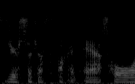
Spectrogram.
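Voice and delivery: soft furious hissed insult; quiet scream. Retold or imitated. Ex-wife hissing insults at her husband, quiet scream. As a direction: scream it without any volume. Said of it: "just quiet scream".

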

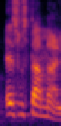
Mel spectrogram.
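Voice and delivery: judgy commenter. Retold or imitated. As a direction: lecture them like a judge.

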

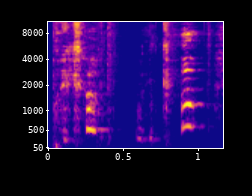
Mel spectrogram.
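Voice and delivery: high, urgent mock plea; high frantic hiss to a sleeping husband; frantic wake-up. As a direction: shake him awake in a panic. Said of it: "I am beating Tanner".

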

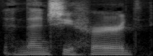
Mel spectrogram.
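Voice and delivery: usual speaking voice

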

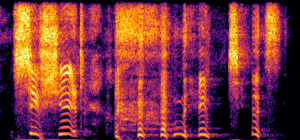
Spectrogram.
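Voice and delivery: loud, high laughter breaking through the words; laughing hard. Real, not acted. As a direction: crack up helplessly at the punchline. Punchline dissolving into laughter.

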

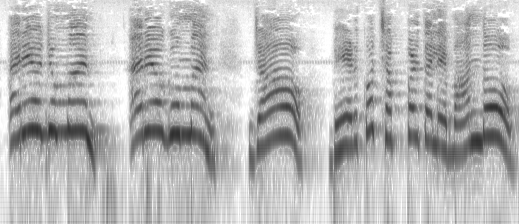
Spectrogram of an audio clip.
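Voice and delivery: high, loud call to the servants. A narrator's reading. Nora calls servants to tie up the horse, loud call. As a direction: call across the yard to the boys. Calling servants across the yard.

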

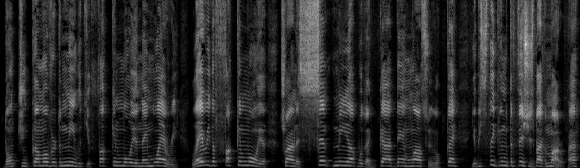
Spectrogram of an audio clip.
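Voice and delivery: mock New York tough guy warning off a lawyer; thick New York accent. Warning listeners off lawsuits, in a hammed-up New York mobster accent. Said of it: "how horribly thick I tried that out".

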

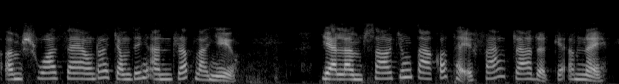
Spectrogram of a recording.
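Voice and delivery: normal talking voice

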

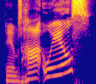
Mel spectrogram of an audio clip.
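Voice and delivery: high, slow, loud incredulous question; confrontational coach. Retold or imitated. Coach questions a student about toy cars, confrontational. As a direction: draw it out as a pointed, rising question. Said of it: "starts laying into this kid".

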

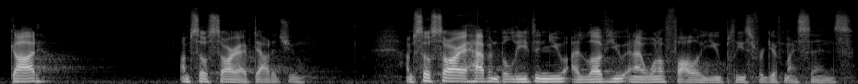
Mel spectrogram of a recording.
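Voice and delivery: low, soft, halting apology to God; understated, hushed plea for forgiveness; retold tearful prayer. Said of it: "my dad starts crying, and he says".

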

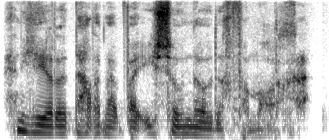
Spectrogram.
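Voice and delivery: soft, low closing prayer; hushed church prayer. Acted. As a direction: pray quietly to God.

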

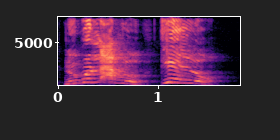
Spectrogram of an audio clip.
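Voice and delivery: high, loud frantic yell. Acted. Farmhand yelling at the priest not to let go, loud. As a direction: shout him to hold on. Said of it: "urla il bracciante".

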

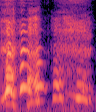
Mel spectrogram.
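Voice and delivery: high laughing exclamation. Real, not acted.

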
